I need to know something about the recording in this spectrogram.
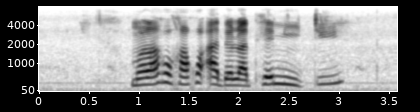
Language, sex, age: Tswana, female, 25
